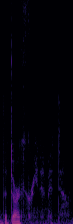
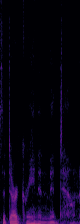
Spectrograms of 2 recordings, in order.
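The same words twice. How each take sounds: First: Soft whisper while looking. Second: Whispered to himself while searching; a thinking whisper. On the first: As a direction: say it under the breath. Repeats chat question again. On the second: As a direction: whisper the question under the breath. Repeats chat question to himself. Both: Real, not acted.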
